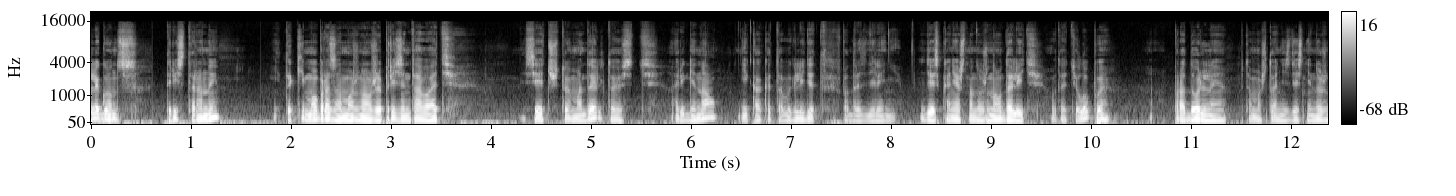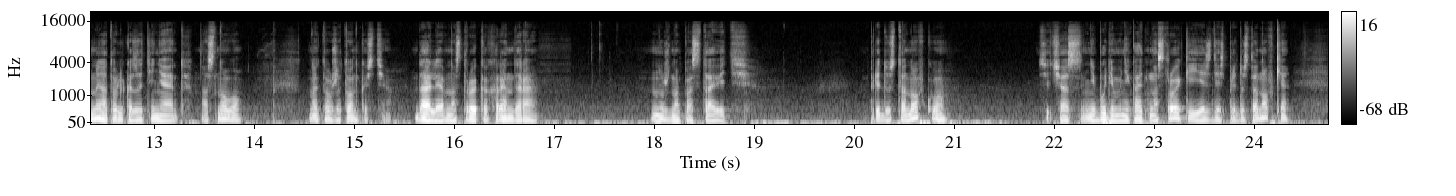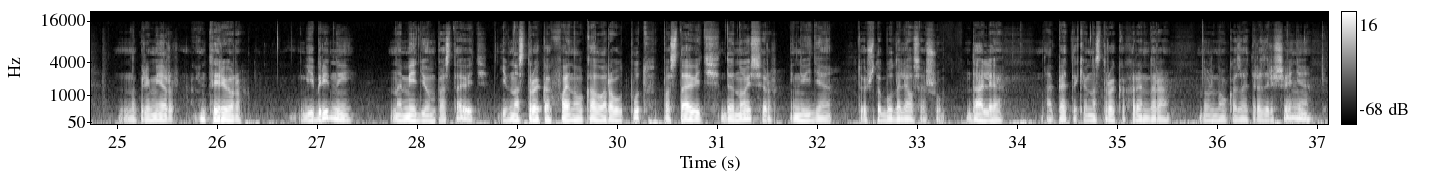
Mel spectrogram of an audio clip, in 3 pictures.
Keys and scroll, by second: 36.4 1.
